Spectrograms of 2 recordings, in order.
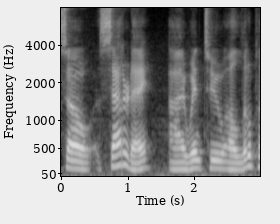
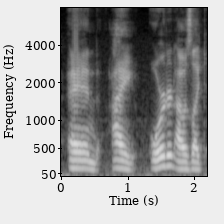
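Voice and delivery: ordinary talk, nothing marked

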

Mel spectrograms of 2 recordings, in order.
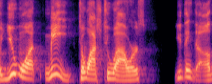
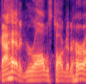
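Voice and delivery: ordinary talk

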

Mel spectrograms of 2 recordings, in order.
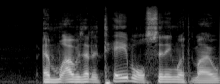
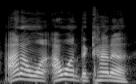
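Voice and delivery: high-pitched comic voice; hammed-up high comedian voice; Ralphie May bit; 8 semitones higher than usual. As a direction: pitch up and riff the joke. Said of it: "he would say things".

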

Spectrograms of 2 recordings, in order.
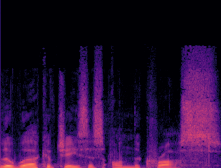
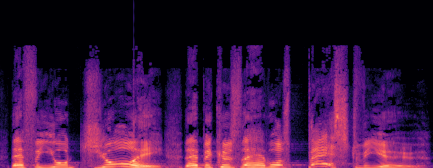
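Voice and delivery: higher, louder full-force preaching; preaching shout; 6 semitones higher, 7 dB louder than usual. Real, not acted. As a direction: drive the point home. Preacher's climax, shout heard.

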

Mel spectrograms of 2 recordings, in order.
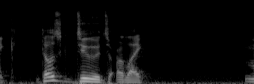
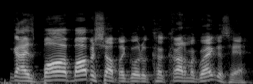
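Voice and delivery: mock bragging; 5 semitones higher, 7 dB louder than usual. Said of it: "So I'm like, you know".

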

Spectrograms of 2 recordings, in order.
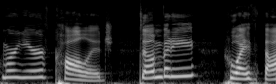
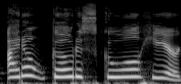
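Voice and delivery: put-on crying girl; 7 semitones higher, slower than usual.

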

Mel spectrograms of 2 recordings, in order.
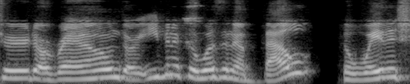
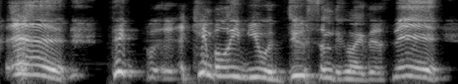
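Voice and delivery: high, disgusted mock whine; bitchy whine; 5 semitones higher than usual. Host mocking Carrie scolding Miranda, high whiny disgust. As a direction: sneer out the blame in a whiny voice. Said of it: "keeps being a fucking bitch".

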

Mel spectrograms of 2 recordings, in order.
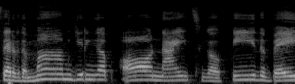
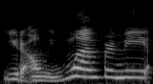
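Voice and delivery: mock sweet talk; 7 semitones higher than usual. Man sweet-talking his girlfriend, mock syrupy. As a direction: ham up a smooth-talking man's promises. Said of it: "They can say".

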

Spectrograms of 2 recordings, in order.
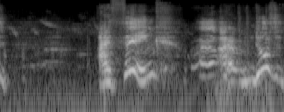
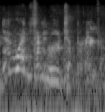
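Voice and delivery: softer hushed reveal of the Ruffin Rutabaga; hushed build-up; 6 semitones higher, 8 dB quieter, faster than usual. Acted. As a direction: breathe out the Ruffin Rutabaga in awe. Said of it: "dare I say it".

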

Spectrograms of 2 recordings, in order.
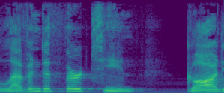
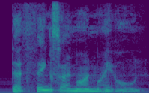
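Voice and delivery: hushed prayer; 4 dB quieter than usual. Acted. Preacher voices a simple prayer to God, hushed prayer. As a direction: pray it gently, leaving space between phrases.

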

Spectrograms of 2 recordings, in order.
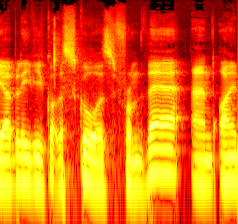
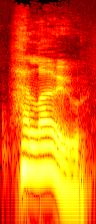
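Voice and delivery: campy drag queen; 6 semitones higher than usual. Pretend. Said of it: "That's not an appropriate voice for Hereditary".

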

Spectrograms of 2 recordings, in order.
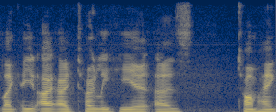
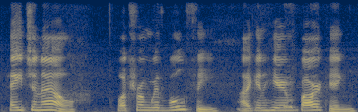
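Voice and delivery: higher voiced worried question; quoted movie line; 7 semitones higher than usual. Host reads the week's quote in a lightly higher voice. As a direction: lightly act out a worried neighbour calling over. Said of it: "that quote, once again, is".

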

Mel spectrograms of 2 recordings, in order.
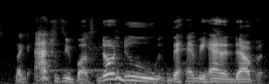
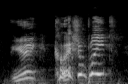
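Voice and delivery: incredulous; 5 dB louder than usual. Acted. Answering a friend who doubts church costs money, high incredulous squawk. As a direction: voice leaping very high and louder. Disbelief at not knowing collection plate.

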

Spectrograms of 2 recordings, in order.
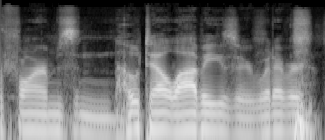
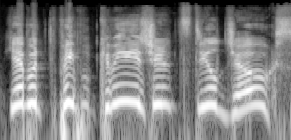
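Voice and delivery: indignant; 5 dB louder than usual. Real, not acted. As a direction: insist in outrage. Indignant about joke stealing.

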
